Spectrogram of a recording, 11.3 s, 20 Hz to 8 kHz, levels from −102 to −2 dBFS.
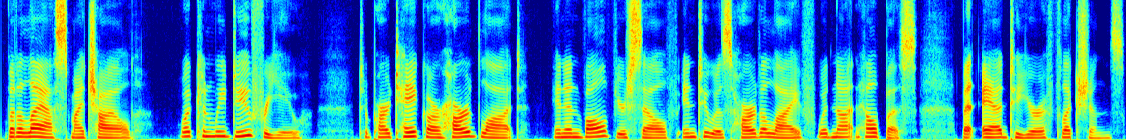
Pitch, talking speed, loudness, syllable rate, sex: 205 Hz, 165 wpm, -17 LUFS, 4.4 syllables/s, female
